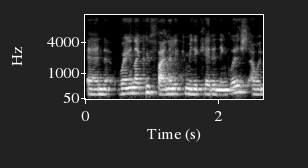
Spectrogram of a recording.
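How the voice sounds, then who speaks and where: A woman's very deep, low voice with a Brazilian Portuguese accent. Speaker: investment manager. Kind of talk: webinar presentation. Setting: online webinar.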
